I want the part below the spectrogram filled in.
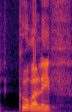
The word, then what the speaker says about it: Korolev: Et plus précisément par l'ingénieur, alors attention, Sergei Pavlovitch Korolev. – Ah oui. – Je le prononce bien. Hein. – Ouais, très bien.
